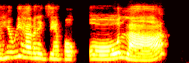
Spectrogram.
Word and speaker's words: hola: we have an example hola hola remember the H is silent Spanish e bien benidos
